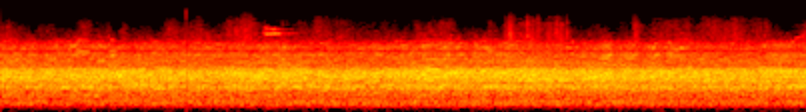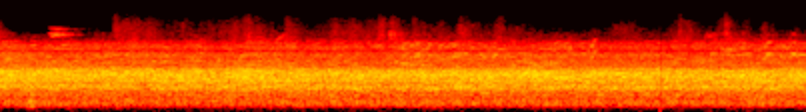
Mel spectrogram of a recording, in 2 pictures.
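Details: Pink-footed geese massed at Montrose Basin as the tide goes out, calling together in an unbroken, busy chorus of honks, with occasional sharper high-pitched yelps rising above the flock.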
